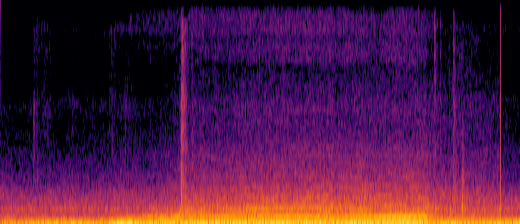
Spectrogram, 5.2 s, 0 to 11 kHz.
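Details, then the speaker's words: Dodge Charger/300 AWD after right-hand CV axle, axle seal and front differential fluid replacement, accelerating in all-wheel-drive sport mode: engine pulls smoothly, pitch rising steadily with no clunks, clicks or grinding; drivetrain healthy. "I'm listening for sounds and I don't hear them perfect we're going to do a little acceleration three two one all righty"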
